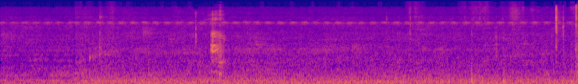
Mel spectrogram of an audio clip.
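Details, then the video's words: Stray cat with a broken jaw that came to a house front asking for help, very hungry when fed; one brief, high, strained meow midway through, over a steady low background rumble and a faint constant high tone. "Kucing dengan rahang patah meminta pertolongan"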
